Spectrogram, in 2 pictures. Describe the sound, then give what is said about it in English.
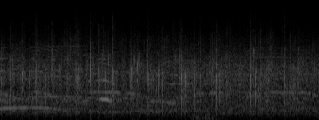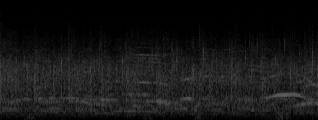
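An audience claps hands steadily throughout in praise of God, a dense, continuous patter of many people applauding, with scattered voices and faint cheers mixed in. “You got a reason to clap your hands.”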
